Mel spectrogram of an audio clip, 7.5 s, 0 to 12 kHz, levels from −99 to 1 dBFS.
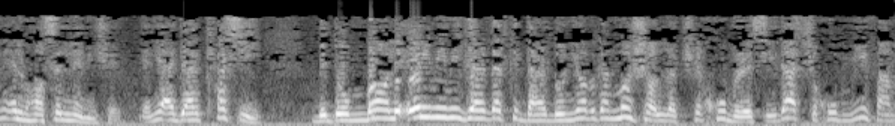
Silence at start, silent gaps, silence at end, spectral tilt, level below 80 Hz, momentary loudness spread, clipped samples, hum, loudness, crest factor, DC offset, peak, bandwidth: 0 s; none; 0 s; -6 dB/octave; -34 dBFS; 12 LU; 0.2%; none; -12 LUFS; 12 dB; 1%; 0 dBFS; 7.8 kHz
